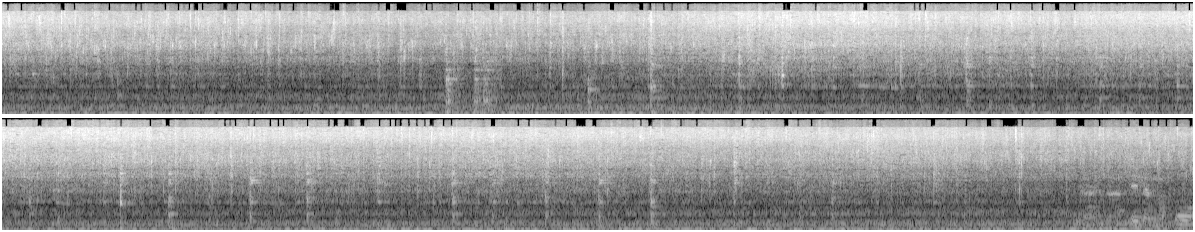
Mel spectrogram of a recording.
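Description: Chopped onions frying and being stirred in a pan for pork rib kaldereta, a continuous loud sizzle with scraping stir strokes throughout and no talking.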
